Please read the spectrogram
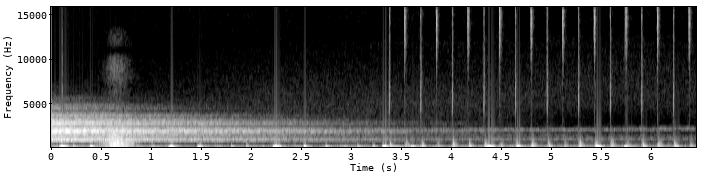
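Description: Cinematic intro score: a deep, heartbeat-like bass thump about once a second under a held synth chord that slowly fades. A short falling sweep passes under a second in, and quick faint ticks join about halfway through.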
